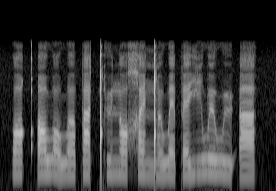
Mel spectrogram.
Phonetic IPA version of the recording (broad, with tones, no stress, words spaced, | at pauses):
ɔ˧ qʼɔ˦wɔ˨wʌ˧ pa˧ǃʰʉ˧nɔ˧ χɛ˦˨ŋ͡ǃɵ˧wɛ˨ pɛ˦ ji˦wø˦ wʉ˦˨ ʔa˧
